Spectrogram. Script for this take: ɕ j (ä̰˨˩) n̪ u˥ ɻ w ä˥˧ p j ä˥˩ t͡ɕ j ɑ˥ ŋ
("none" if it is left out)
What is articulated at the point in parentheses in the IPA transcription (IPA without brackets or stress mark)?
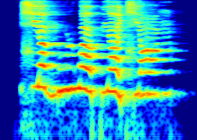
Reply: ä˥˩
